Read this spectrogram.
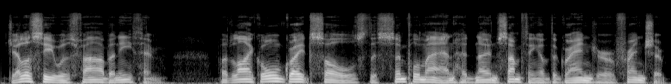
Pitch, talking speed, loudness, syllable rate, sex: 100 Hz, 190 wpm, -16 LUFS, 4.8 syllables/s, male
